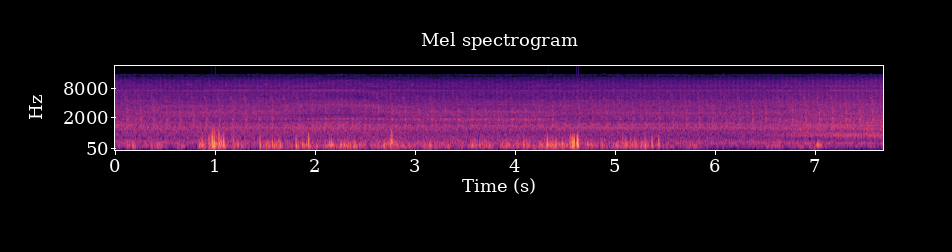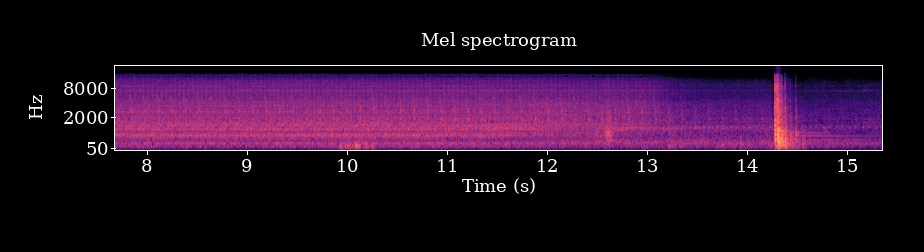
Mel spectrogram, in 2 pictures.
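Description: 2001 Honda Insight's 1.0-litre three-cylinder engine idling steadily under the open hood, with microphone static crackling over it in the first few seconds. The hum fades shortly before the end, followed by a single sharp bang.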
